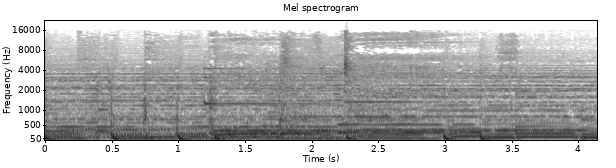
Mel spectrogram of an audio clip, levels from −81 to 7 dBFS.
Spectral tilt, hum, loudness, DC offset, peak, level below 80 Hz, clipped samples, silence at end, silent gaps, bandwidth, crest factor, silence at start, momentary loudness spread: -5.5 dB/octave; none; -14 LUFS; under 0.1%; 0 dBFS; -22 dBFS; under 0.1%; 0 s; none; 16 kHz; 14 dB; 0 s; 2 LU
